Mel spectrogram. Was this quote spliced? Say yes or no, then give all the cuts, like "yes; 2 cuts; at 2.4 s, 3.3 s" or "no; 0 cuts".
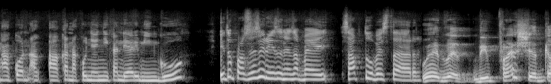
no; 0 cuts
